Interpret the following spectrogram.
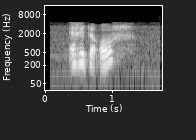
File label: "aff", Bas Rhin; vin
